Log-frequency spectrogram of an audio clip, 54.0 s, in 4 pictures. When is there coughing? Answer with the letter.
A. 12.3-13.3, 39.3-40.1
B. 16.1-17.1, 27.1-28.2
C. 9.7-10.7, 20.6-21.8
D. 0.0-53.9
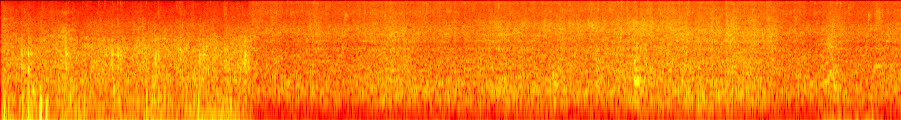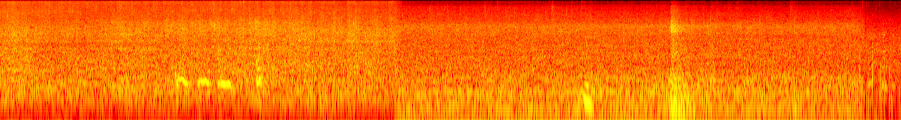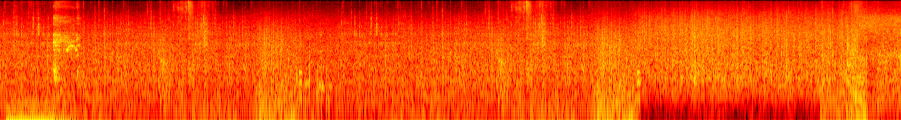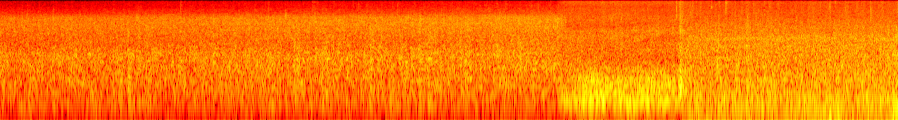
B.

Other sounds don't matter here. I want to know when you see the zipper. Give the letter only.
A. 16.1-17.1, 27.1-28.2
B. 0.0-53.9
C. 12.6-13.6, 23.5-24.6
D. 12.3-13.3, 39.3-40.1
D.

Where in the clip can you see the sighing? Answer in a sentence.
You can't hear the sighing here.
